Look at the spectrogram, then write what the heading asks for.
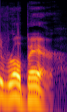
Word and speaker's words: Robert: Is it Luis Robert or is it Robert? How do you say his name? It's actually Robert. It's Robert. Correct? I guess he's part French.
